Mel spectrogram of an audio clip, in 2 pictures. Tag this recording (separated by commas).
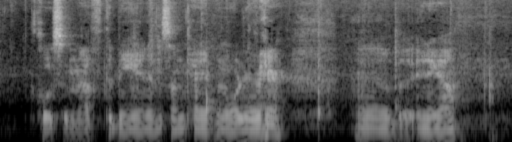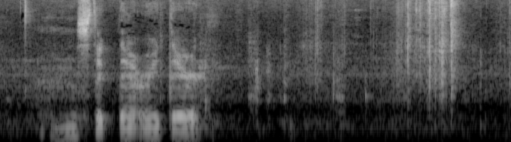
Speech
